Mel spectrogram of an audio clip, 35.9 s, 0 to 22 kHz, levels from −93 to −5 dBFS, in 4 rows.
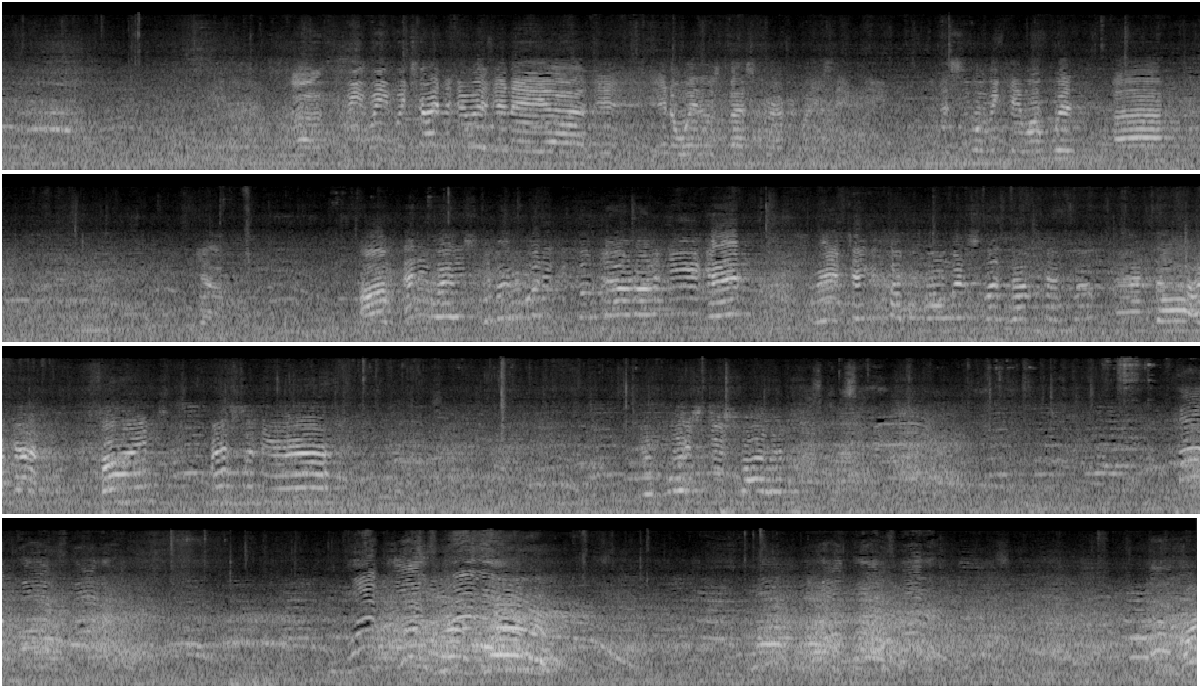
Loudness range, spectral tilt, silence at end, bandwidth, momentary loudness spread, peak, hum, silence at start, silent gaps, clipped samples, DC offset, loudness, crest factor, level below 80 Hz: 7 LU; -4 dB/octave; 0 s; 16 kHz; 12 LU; -10 dBFS; none; 0 s; none; under 0.1%; under 0.1%; -32 LUFS; 22 dB; -50 dBFS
